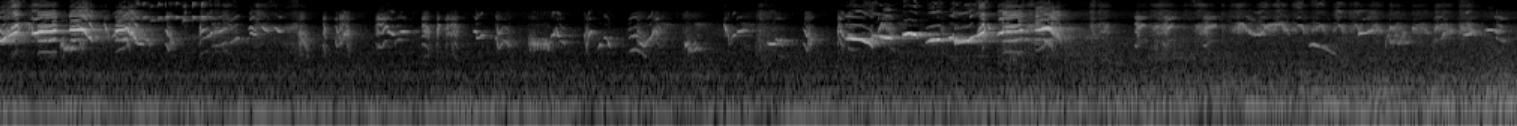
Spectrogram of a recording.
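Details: Oriental magpie-robin about to fan its tail, singing in rich bursts of clear whistled, slurred and warbled notes, loudest at the start and again around the sixth second, over a steady low hum.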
